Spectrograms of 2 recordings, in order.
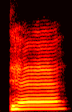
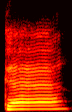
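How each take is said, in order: The two takes are said the same way.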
